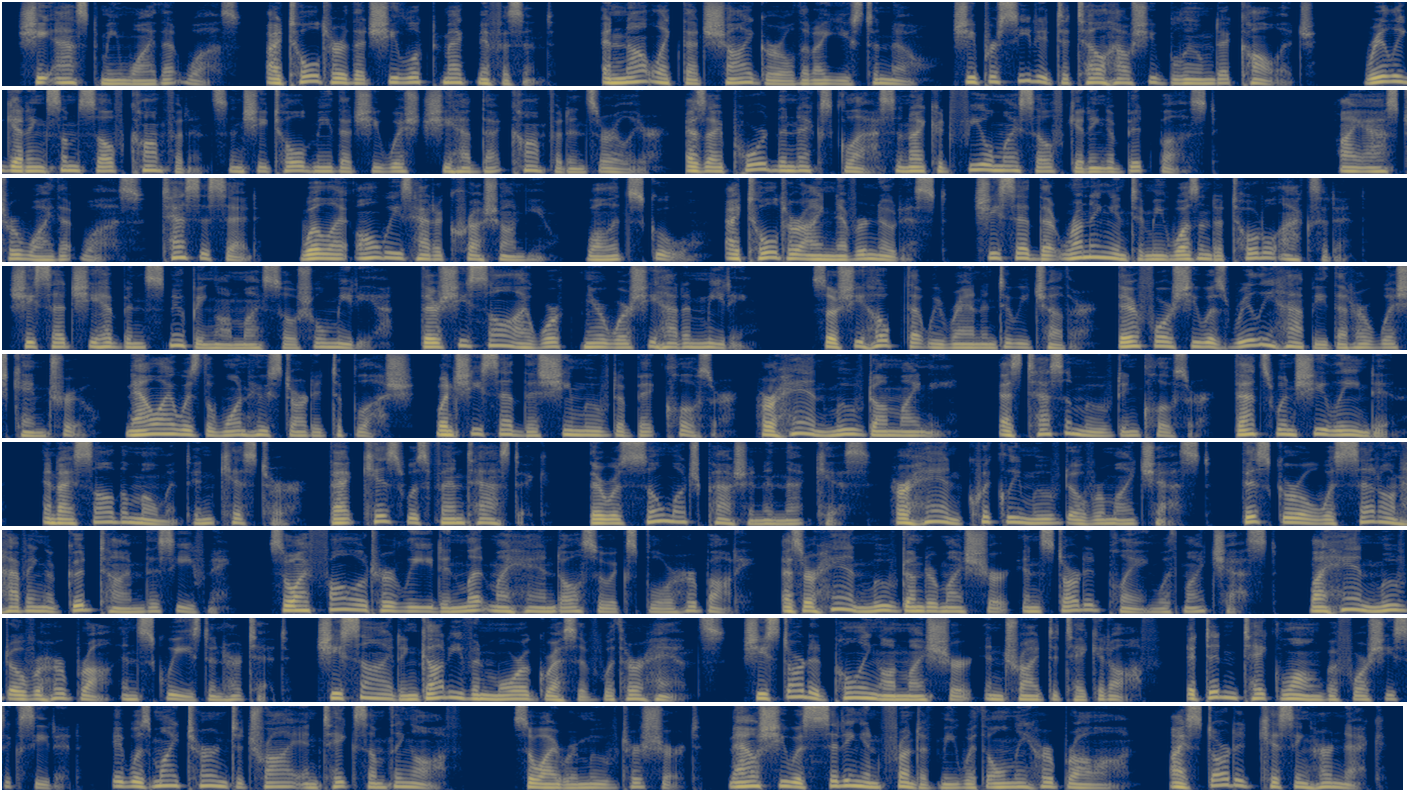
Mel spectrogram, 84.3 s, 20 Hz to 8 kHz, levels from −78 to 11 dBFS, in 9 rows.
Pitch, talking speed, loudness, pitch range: 140 Hz, 220 wpm, -19 LUFS, 120-155 Hz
